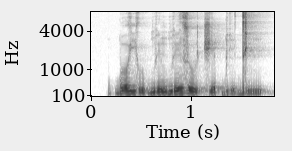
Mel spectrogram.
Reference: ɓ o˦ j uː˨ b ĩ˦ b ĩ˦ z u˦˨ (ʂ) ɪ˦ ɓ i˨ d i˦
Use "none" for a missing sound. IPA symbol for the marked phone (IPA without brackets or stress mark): t͡ʃ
